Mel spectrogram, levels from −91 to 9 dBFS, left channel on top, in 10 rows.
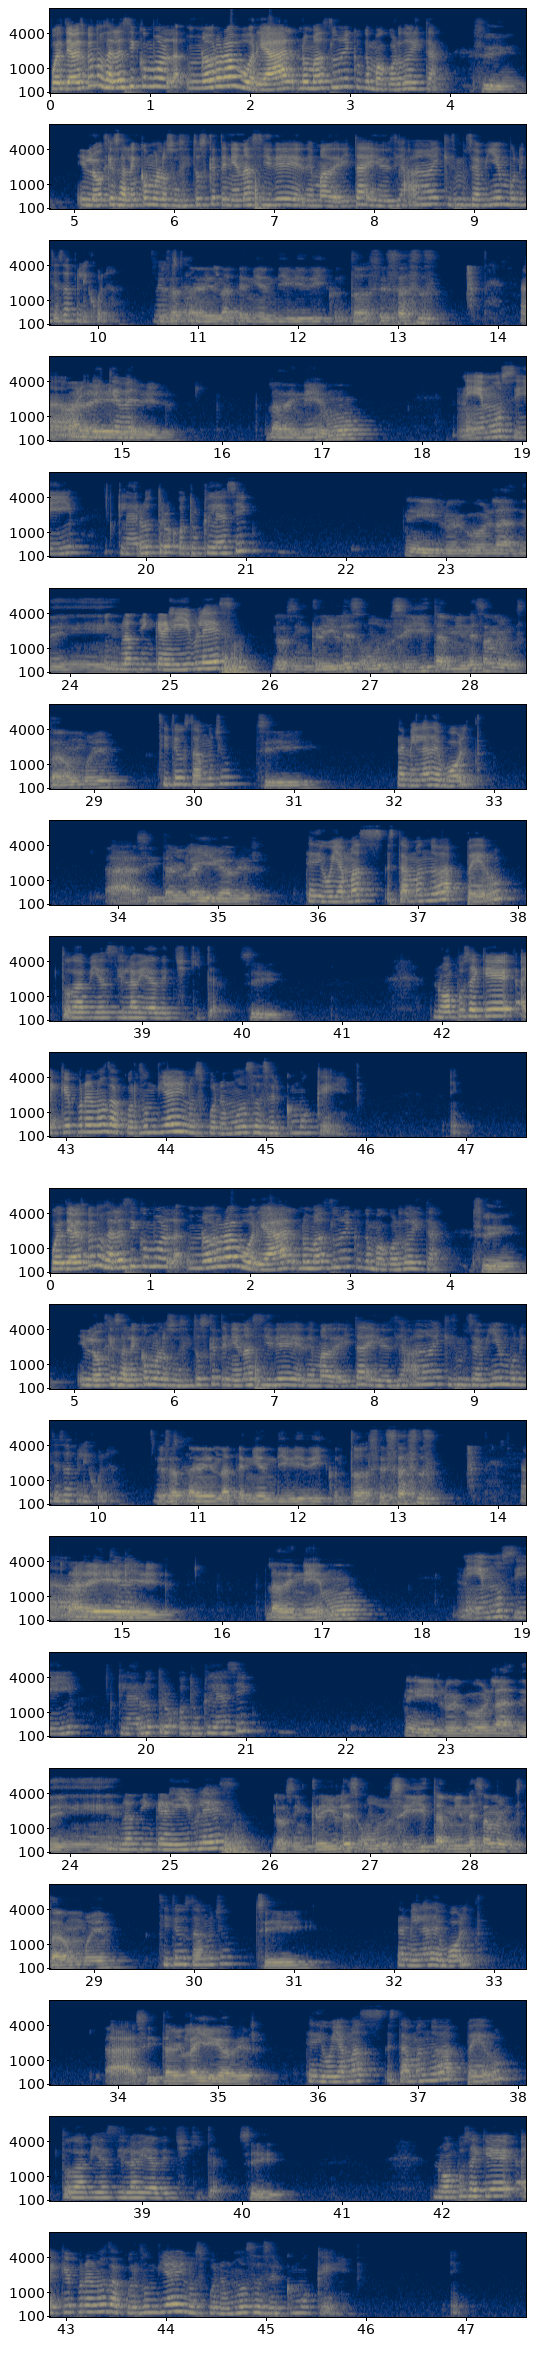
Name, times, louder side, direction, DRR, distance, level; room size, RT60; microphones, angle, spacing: voice 1, 0.0-3.9 5.0-9.9 10.6-11.0 14.2-15.1 18.3-19.3 19.7-21.0 24.3-25.8 29.6-30.4 32.0-32.7 35.9-37.9 38.2-39.7 41.9-45.8 46.8-46.9, left 2 dB, 35° left, 0.5 m, -31 dB
voice 2, 4.2-4.7 10.6-13.4 14.4-15.4 16.4-17.4 22.6-24.5 26.0-29.2 30.6-31.1 33.9-35.4 40.0-40.3 42.1-42.2, right 3 dB, 85° right, 0.9 m, -33 dB
4.4 x 2.1 x 4.4 m
head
